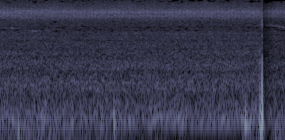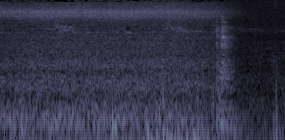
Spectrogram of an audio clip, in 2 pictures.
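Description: Wind buffeting the microphone: a loud, gusting low rumble under a steady hiss, with one sharp click about two and a half seconds in. The noise drops away abruptly near the end.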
